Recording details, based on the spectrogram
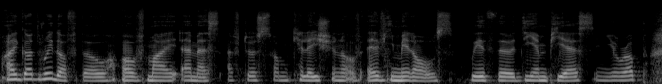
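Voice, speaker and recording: At a fairly slow pace, a woman speaks at medium pitch in a French accent. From France. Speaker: parent testifying at public hearing. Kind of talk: public testimony. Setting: legislative committee hearing room. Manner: halting, many fillers.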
